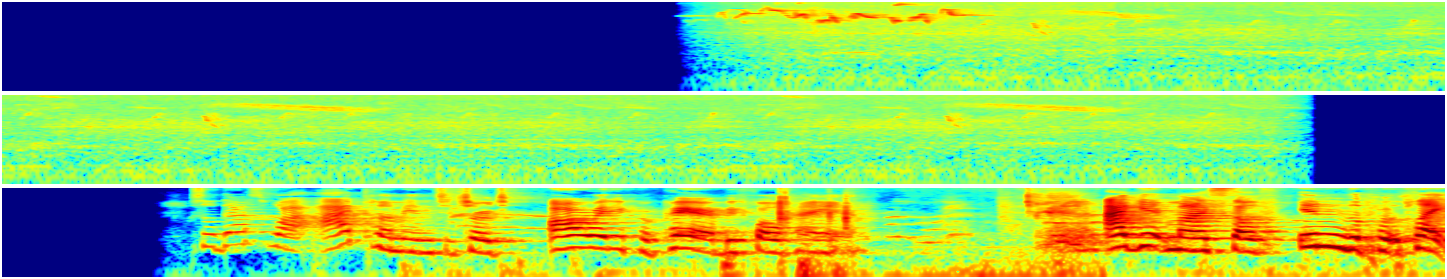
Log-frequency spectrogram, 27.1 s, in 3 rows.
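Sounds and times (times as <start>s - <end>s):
faint birds chirping: 4.2s - 17.2s
outdoor ambience: 4.3s - 17.2s.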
